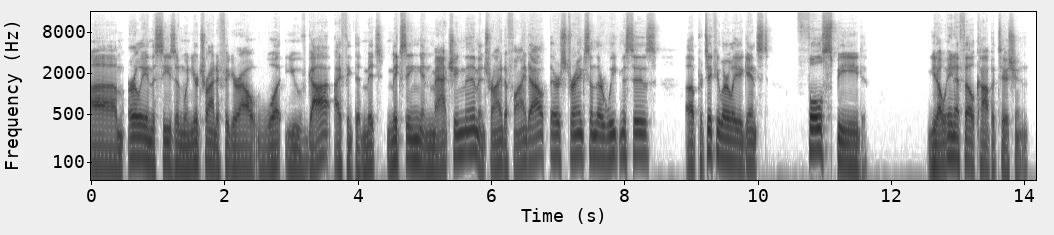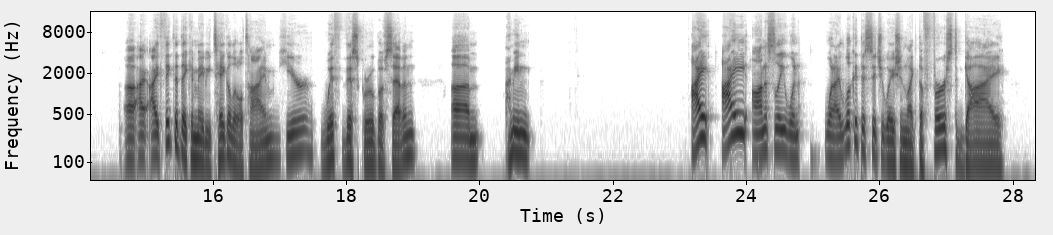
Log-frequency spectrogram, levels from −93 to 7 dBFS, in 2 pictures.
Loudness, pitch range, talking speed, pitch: -20 LUFS, 85-125 Hz, 160 wpm, 100 Hz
